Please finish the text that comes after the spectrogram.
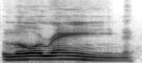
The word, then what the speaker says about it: Lorreign: cool too and and the comic is spelled L o RR e IG n so it's lower rain and I thought that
